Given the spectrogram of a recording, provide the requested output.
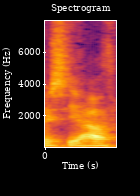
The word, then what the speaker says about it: Seau: I would say the same thing that happened with, I don't know how to pronounce his name, Junior Seau? – I believe it's Seau, yeah.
